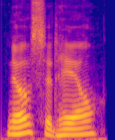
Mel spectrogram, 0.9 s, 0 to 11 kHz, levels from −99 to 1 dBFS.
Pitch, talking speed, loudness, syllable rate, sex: 145 Hz, 210 wpm, -16 LUFS, 4.3 syllables/s, male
